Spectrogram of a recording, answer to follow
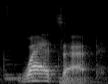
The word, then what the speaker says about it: WhatsApp: WhatsApp Zap Zap Zap na pronúncia correta é Whatsapp Whatsapp repeat with me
